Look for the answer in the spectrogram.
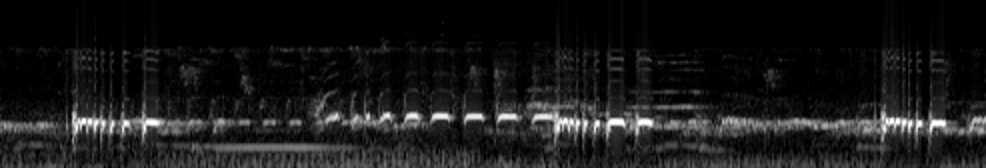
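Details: A local zebra dove (perkutut) with a big, mature voice, used to call rivals and prompt silent birds to sing: rapid bursts of short, hollow, staccato coos, several notes a second, rising and falling slightly, over quiet hiss.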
